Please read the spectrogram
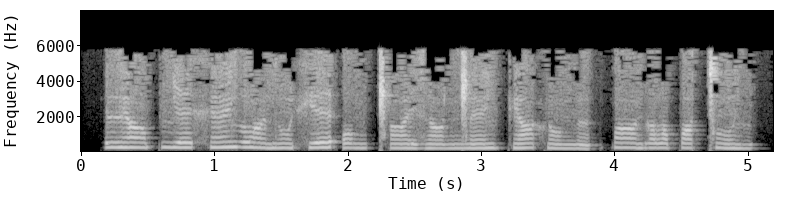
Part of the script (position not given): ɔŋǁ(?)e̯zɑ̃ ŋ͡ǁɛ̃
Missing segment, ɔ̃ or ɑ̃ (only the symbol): ɑ̃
